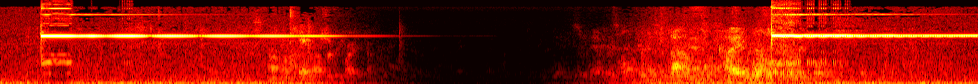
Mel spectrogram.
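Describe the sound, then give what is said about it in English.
A meditation bell rings twice during a group meditation session, signalling introductions and then silence. Each strike is a clear sustained tone that slowly decays, separated by several seconds of silence, with faint background chatter around the strikes. “And then when you hear the bell after that, then just come into silence and bring your attention into how it feels in your body.”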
